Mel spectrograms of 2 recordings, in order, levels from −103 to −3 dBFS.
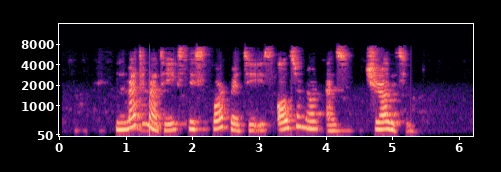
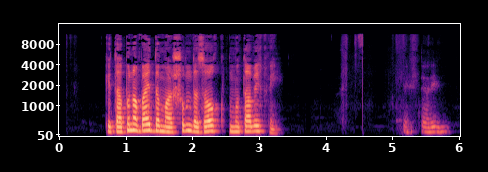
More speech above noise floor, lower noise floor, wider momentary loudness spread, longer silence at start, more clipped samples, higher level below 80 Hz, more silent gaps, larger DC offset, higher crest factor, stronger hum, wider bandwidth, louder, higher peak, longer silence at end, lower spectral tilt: second, 51 dB vs 56 dB; second, -69 dBFS vs -76 dBFS; second, 8 LU vs 21 LU; first, 0.85 s vs 0.7 s; neither; first, -56 dBFS vs -72 dBFS; second, none vs 3.70-3.76 s; neither; about the same, 16 dB vs 20 dB; neither; second, 7.8 kHz vs 11.5 kHz; about the same, -18 LUFS vs -19 LUFS; about the same, -2 dBFS vs -2 dBFS; first, 0.9 s vs 0.25 s; second, -3.5 dB/octave vs -6.5 dB/octave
